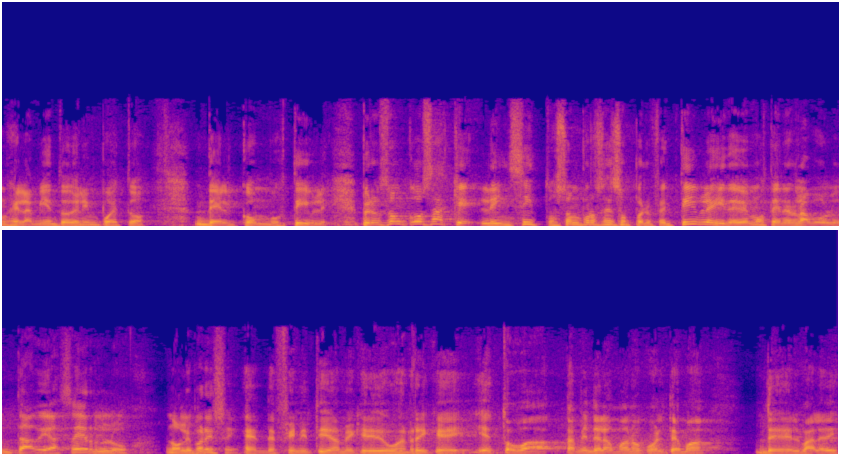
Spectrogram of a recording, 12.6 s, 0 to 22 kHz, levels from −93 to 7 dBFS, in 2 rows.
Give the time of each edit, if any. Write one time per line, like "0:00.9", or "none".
none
